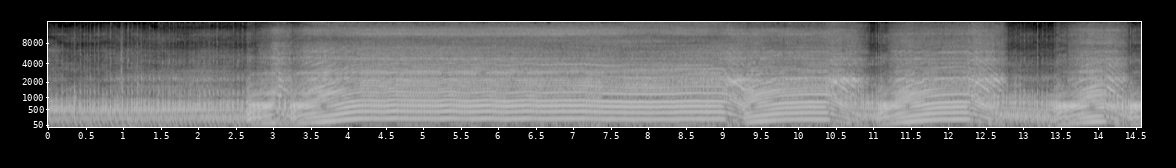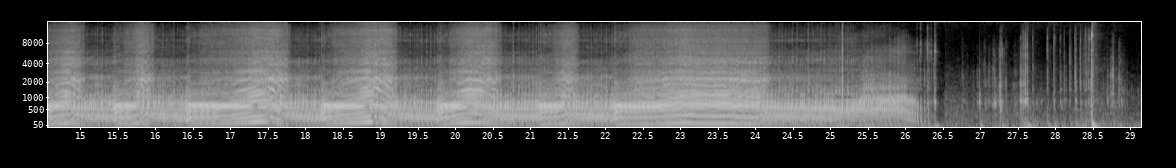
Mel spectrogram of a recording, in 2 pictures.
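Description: Gas chainsaw cutting through a rigged tree limb behind its face notch: it revs up from idle about three seconds in, runs at high revs in the wood, then dips and picks up about once a second as the cut goes on. Near the end it drops back to idle and stops, followed by a few light knocks. Tension on the rigging line keeps the bar from pinching in the cut.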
